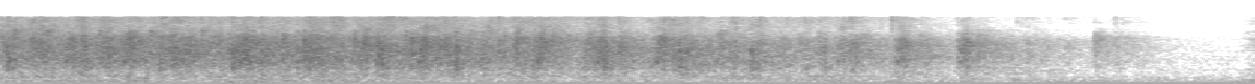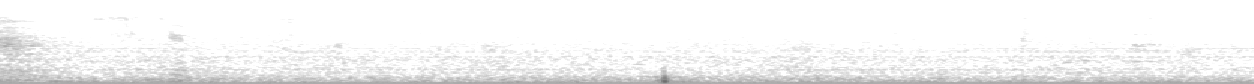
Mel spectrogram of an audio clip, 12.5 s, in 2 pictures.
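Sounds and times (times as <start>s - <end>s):
audience applause: 0.0s - 5.8s.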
